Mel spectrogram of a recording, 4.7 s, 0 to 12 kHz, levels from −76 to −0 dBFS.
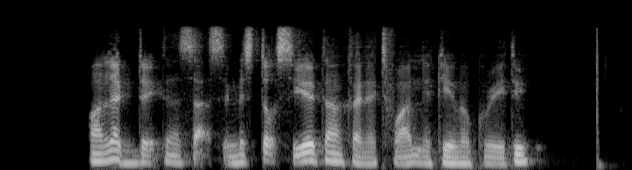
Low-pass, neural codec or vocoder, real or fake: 7.2 kHz; codec, 16 kHz, 0.5 kbps, X-Codec, HuBERT features, trained on general audio; fake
